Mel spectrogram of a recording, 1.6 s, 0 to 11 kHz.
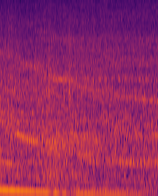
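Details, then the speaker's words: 1991 Mazda Miata 1.6 L four-cylinder, 23k miles, idles well: short rev with a dull knock under the exhaust as revs climb; suspected rod knock, engine later rebuilt. "It's gonna get worse as we go through this video, but I think that this thing's got rod knock."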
